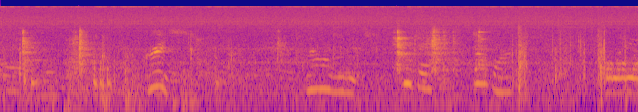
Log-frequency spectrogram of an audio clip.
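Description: Indistinct voices of people talking, with a few short, sharp clicks or knocks scattered among them.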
